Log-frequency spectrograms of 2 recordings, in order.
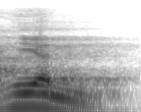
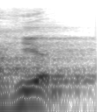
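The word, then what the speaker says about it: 賢: Âm Hán Việt đọc là Hiền, còn có âm đọc khác là Hiện.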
